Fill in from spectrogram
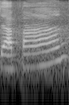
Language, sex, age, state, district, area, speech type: Nepali, female, 45-60, West Bengal, Kalimpong, rural, spontaneous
